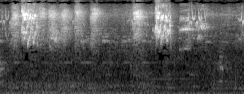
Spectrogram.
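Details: Budgerigar song of harsh, squawky chirps in loose clusters, swelling and fading in waves, with a couple of louder scratchy bursts.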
